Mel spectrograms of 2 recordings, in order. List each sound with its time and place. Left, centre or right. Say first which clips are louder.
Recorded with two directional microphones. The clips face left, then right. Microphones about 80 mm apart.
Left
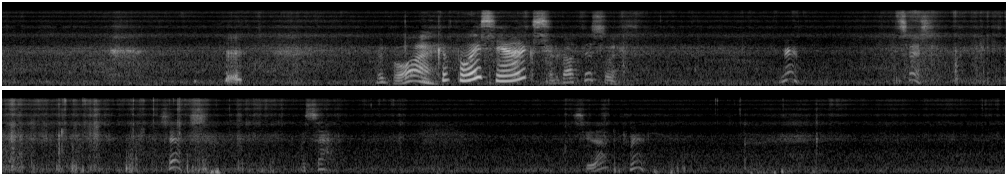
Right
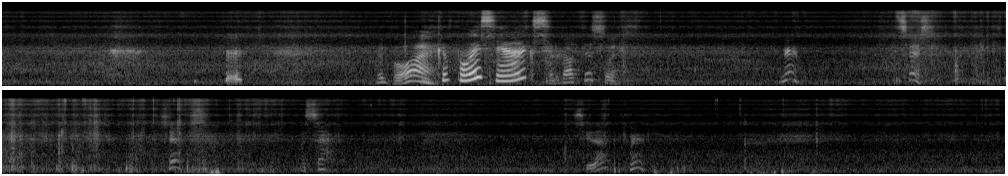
1.0 s a sound: right 1 dB; centre
2.2 s oink: even; centre
3.7 s speech: right 1 dB; centre
4.6 s speech: right 1 dB; centre
5.5 s speech: even; centre
7.8 s a sound: even; centre
8.9 s walk: even; centre
11.7 s dog: left 2 dB; centre
13.0 s a sound: even; centre
15.9 s speech: left 1 dB; centre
